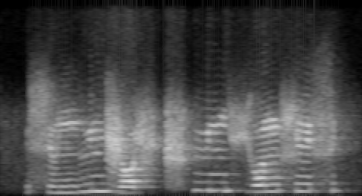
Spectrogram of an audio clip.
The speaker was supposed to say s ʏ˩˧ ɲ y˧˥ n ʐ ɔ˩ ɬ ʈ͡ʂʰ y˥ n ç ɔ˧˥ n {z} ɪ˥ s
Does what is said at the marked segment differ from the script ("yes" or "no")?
yes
